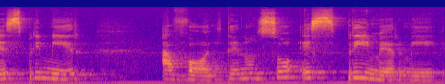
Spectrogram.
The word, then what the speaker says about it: esprimermi: A volte non so esprimermi. Esprimermi, sílaba tônica no pri.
